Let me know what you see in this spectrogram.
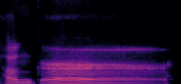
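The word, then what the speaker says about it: Hun-Gurrr: So the way you pronounce his name, you're supposed to pronounce his name like Hunger.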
